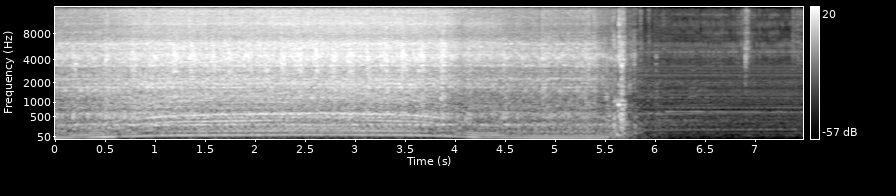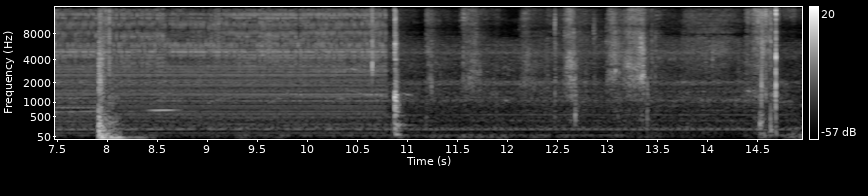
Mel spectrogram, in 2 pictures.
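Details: BMW petrol engine idling: a busy metallic clatter over its hum, then shut-off leaving scattered clicks; timing chain noise suspected, not confirmed.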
